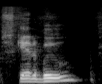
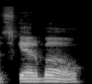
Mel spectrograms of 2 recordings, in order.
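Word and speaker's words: Skattebo: Cam Scat Scataboo. Sorry, I almost said Scatabau.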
